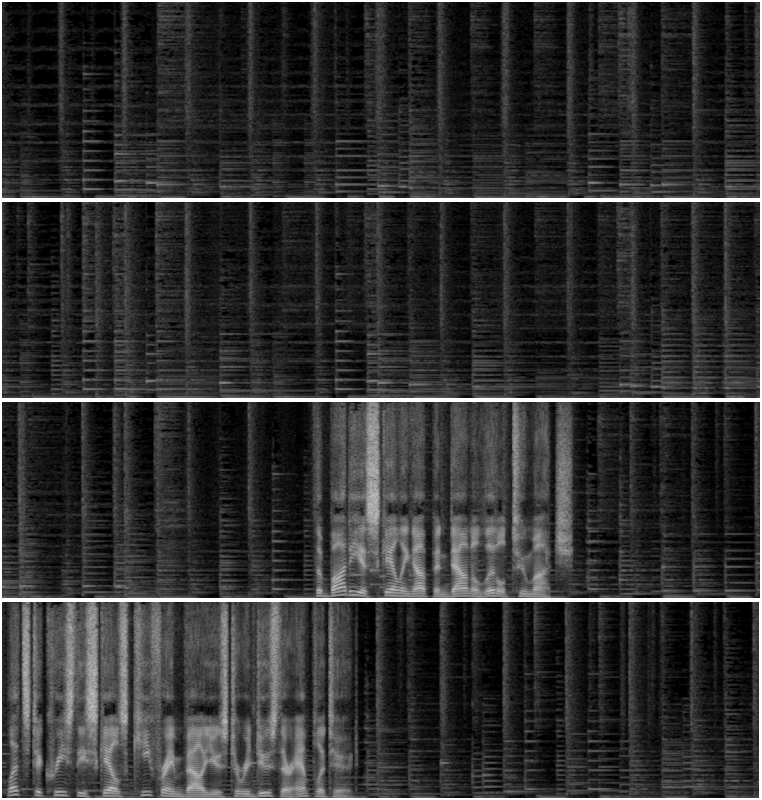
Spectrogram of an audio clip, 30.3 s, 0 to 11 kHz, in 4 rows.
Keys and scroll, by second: 10.3 super+s, 11.7 space, 18.8 space, 19.1 super+s, 27.0 z, 27.6 alt+shift+s.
